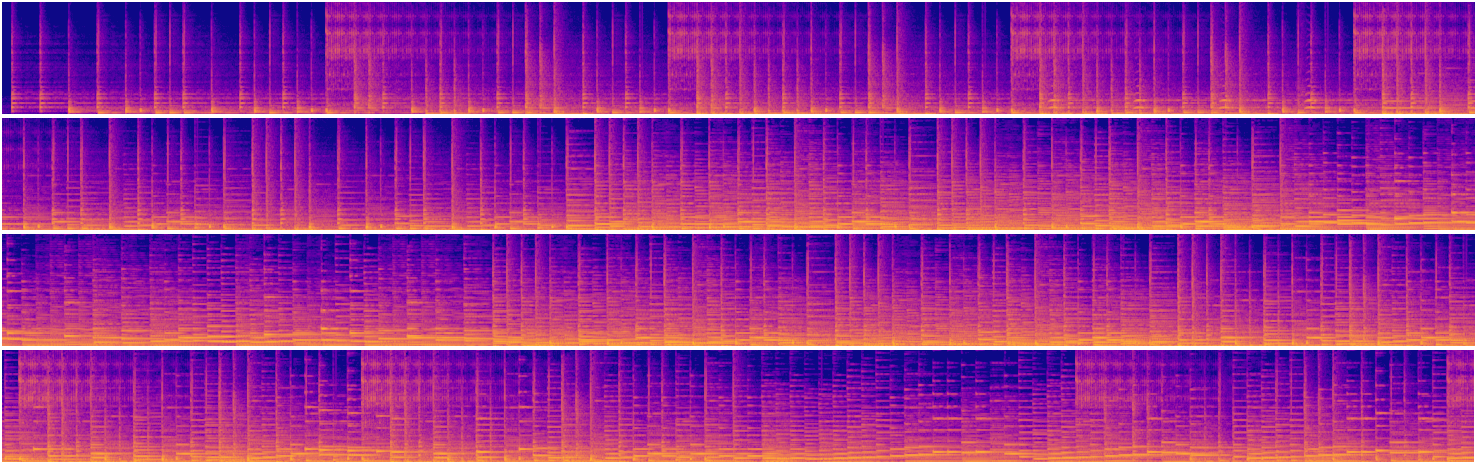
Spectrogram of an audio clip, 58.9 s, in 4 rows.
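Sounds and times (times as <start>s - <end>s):
percussion: 0.0s - 58.9s
piano: 1.0s - 58.9s.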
